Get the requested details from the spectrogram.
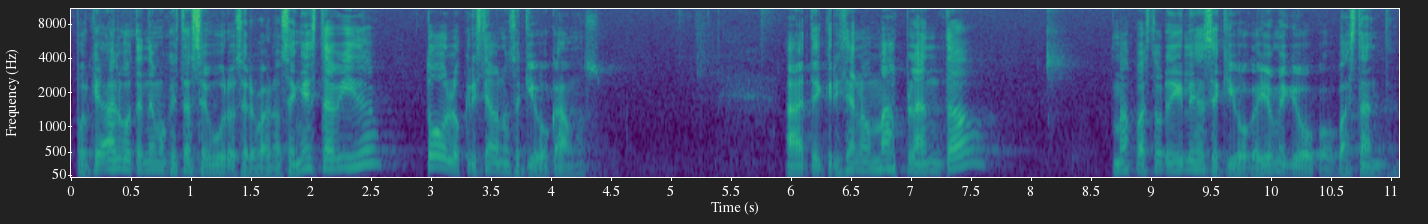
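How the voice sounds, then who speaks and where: Male preacher, animated and expressive, with very lively pitch. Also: a little fast. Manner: animated, rising and dropping for emphasis. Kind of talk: sermon.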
